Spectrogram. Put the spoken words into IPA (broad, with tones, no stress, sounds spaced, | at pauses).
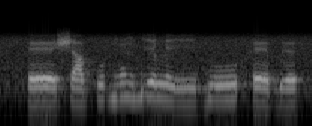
eː˨ ʃ a˨ kʷ ɪ˦ b ũ˦ ɡ͡b i˦ l iː˨ ɓ uː˦ h e˦˨ ɓ ɪ˦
